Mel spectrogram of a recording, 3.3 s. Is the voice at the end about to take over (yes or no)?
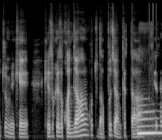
yes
